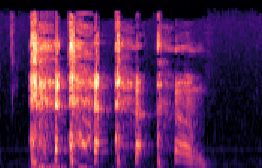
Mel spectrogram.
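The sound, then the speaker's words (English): A burst of several harsh coughs in quick succession from a person whose throat is getting rough, ending with a strained, rasping throat sound, loud with no talking. “sorry for the coughing, by the way.”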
